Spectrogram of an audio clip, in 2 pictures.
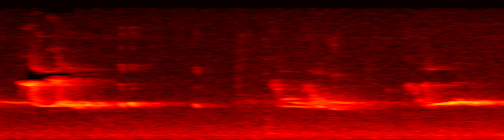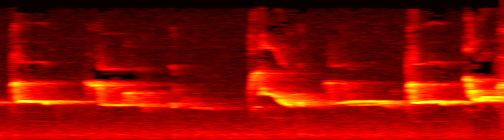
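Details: Oriental white-eye calling a rival to provoke it: quiet high chirps at first, then louder sharp descending twittered notes in quick succession toward the end.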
